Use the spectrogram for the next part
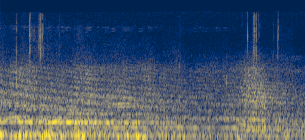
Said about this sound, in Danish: Så hvis vi nu forestiller os, at en drone, og vi får lige lyden af en drone her.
